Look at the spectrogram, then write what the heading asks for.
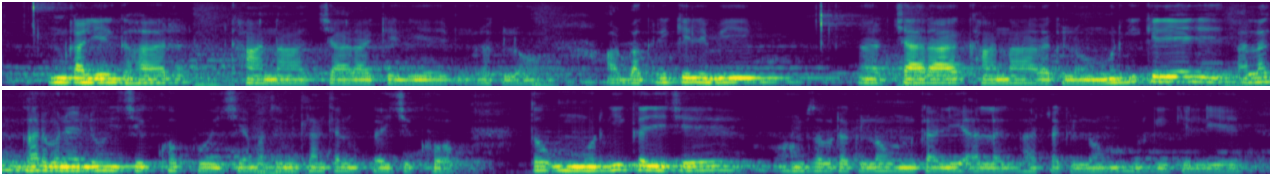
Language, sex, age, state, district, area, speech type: Maithili, male, 18-30, Bihar, Darbhanga, rural, spontaneous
